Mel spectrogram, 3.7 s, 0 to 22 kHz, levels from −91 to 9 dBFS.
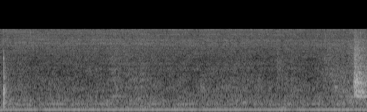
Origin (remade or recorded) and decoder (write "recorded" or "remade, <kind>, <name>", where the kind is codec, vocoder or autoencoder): recorded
